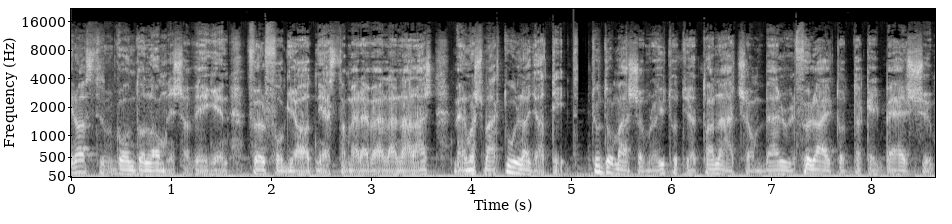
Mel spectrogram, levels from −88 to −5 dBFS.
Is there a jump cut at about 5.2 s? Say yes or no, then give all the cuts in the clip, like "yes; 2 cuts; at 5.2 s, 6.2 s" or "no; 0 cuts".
yes; 2 cuts; at 1.0 s, 5.2 s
